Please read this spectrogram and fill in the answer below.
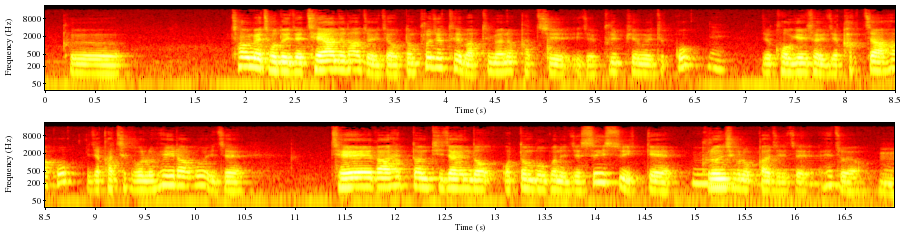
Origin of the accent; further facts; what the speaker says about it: South Korea; moved away as an adult; now in Germany; 저는 이제 그 한국에서 왔고 이제 다른 문화 배경을 갖고 있어서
